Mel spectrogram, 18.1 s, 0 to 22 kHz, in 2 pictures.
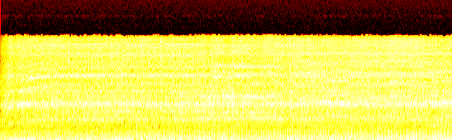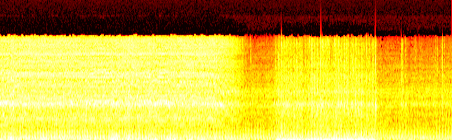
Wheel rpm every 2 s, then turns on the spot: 140, 160, 160, 160, 160, 160, 100, 30, 10.
14-16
